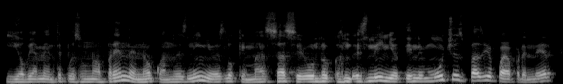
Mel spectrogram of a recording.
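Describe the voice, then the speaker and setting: A man's voice: mid-range voice, fairly quick, warm tone. A young Mexican man chatting easily as an interview guest, reminiscing about his work in a casual way. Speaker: guest, voice actor.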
